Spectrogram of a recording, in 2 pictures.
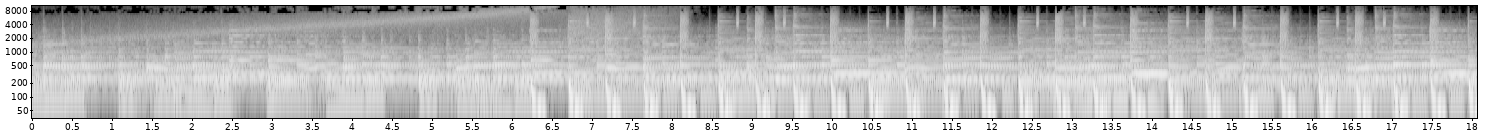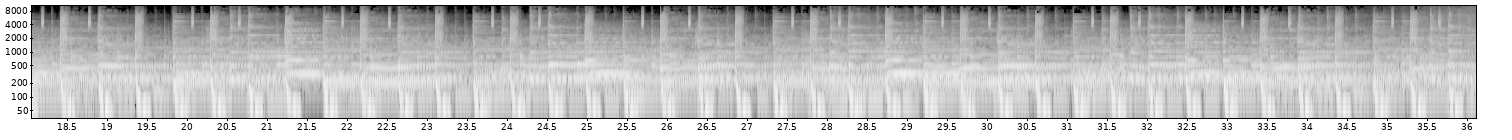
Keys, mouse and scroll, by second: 0.4 shift+d, 1.8-3.3 middle drag, 3.3-7.9 drag, 8.0-9.4 middle drag, 9.4-10.9 drag, 10.9-11.6 scroll up 2, 11.6-13.1 middle drag, 19.1-20.7 drag, 24.1 click, 24.6 middle click, 25.5-25.9 scroll up 1, 25.9-26.3 scroll down 2, 26.3 click, 26.7-28.3 middle drag, 30.6 scroll down 1, 30.8-32.7 middle drag, 34.6 scroll up 2, 34.9-36.1 middle drag.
